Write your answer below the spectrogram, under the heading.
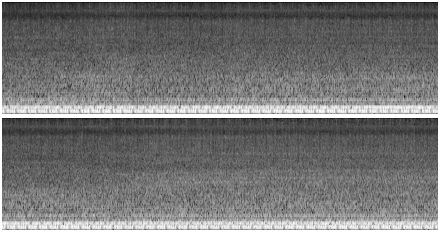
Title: Exhaust leak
